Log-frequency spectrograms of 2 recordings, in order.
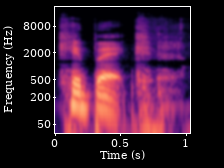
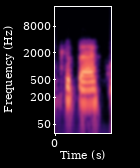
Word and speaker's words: Quebec: Quebec. I think I've said it. I said you've got to say it with a K, not with a Q.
